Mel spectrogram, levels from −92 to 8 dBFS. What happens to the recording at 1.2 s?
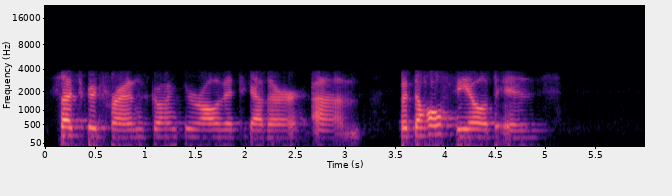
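Between "good friends" and "through all of it", from 1.16 to 1.30 s, there is VoIP packet loss concealed by the speech codec. One 30 ms frame went missing, and the decoder filled the gap by extrapolating its last pitch and filter settings at reduced gain. The result is a stretched, buzzy tone or a coloured noise that fades. Because each frame depends on the one before, the signal stays weak or distorted for some time after packets resume.

Underneath this, as throughout the clip, is the G.723.1 codec at 6.3 kbit/s on a 300 to 3.5 kHz line band. Its coarse 30 ms framing and slow voice-model updates cause heavy damage, leaving the speech muffled and hoarse with smeared consonants.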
